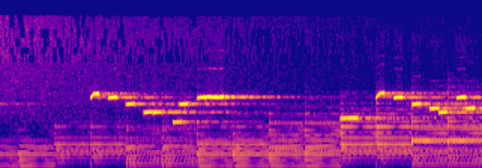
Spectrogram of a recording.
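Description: Background music: a whistled melody over steady, gently changing chords.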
